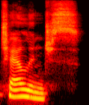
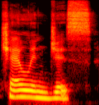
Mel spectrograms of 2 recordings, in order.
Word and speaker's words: challenges: Então, quando a gente fala challenges, a gente fala o E, challenges. Qual que é o erro comum aqui? É comum que eu escute a pessoa falando challenges, challenges.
